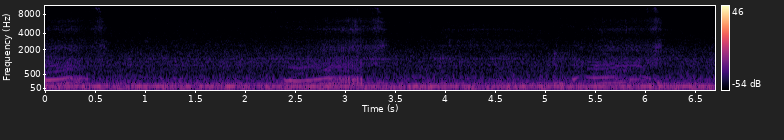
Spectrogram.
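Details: Loud nasal stertor recorded at close range: a low, rattling, snore-like noise with each breath and occasional whistling squeaks from a partly blocked nasal passage.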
